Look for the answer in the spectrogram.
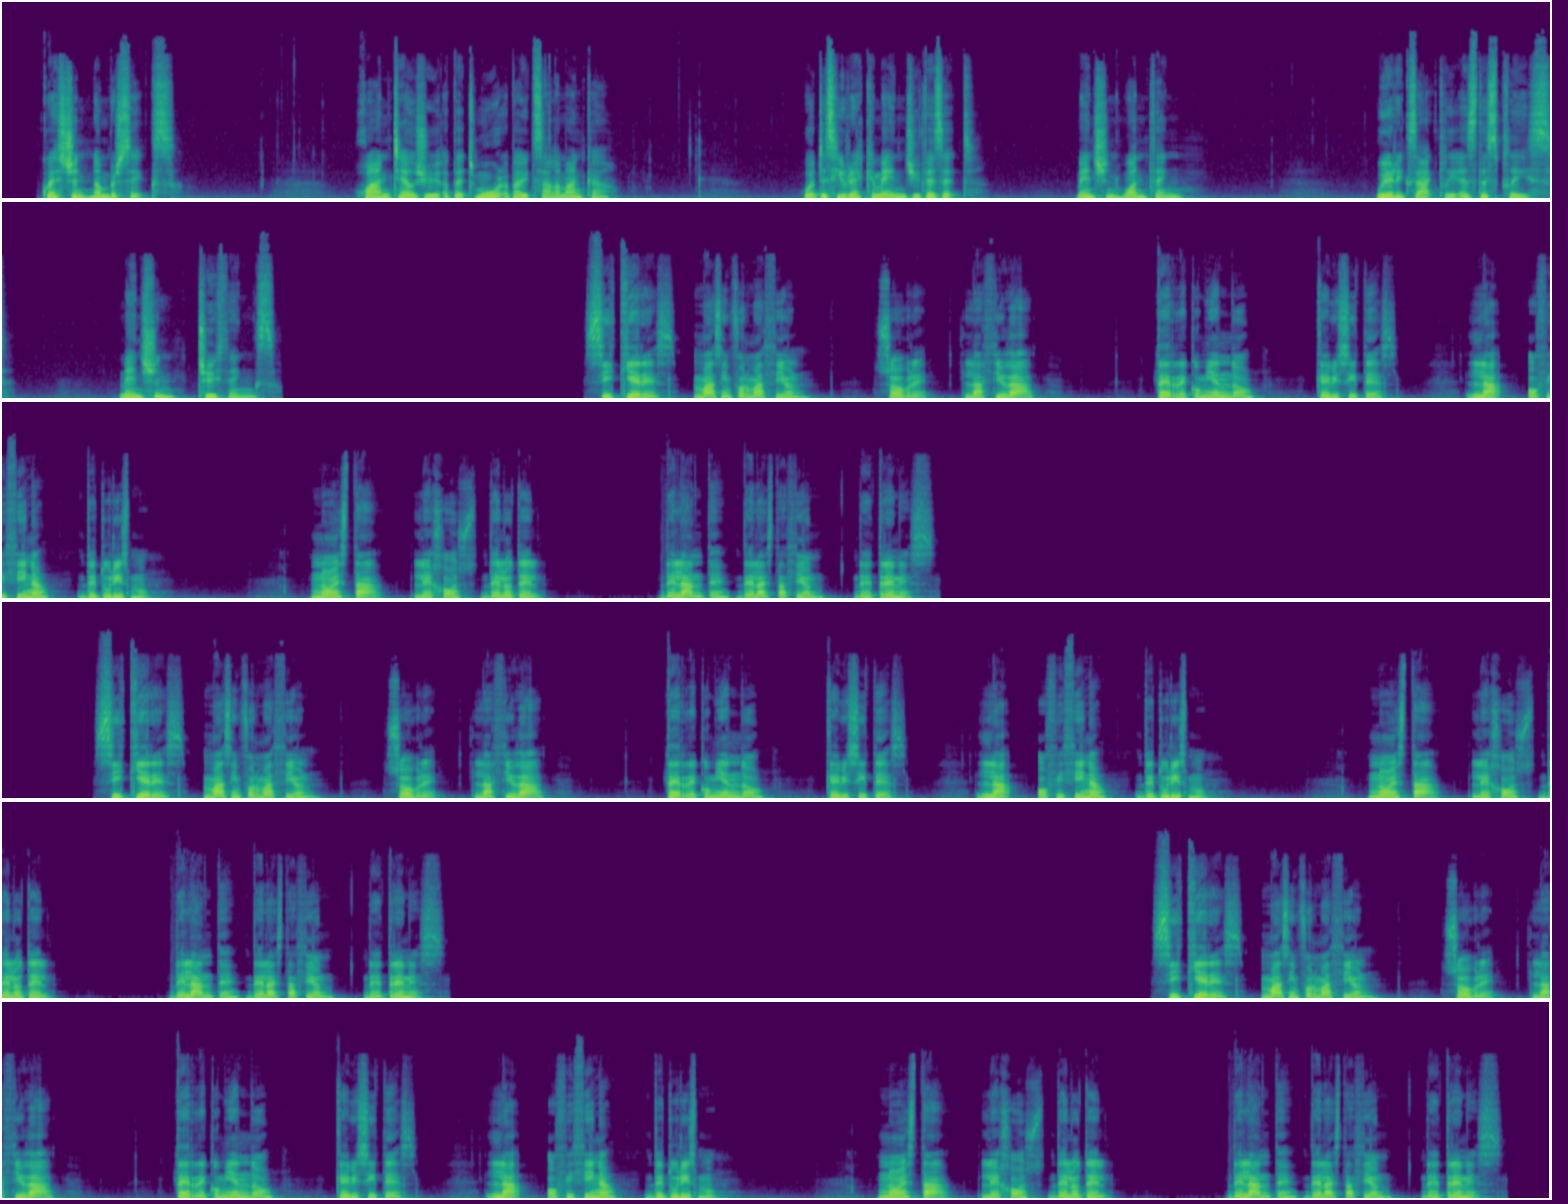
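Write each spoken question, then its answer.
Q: What does he recommend you visit?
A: The tourist office

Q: Where exactly is this place?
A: Not far from the hotel, in front of the train station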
